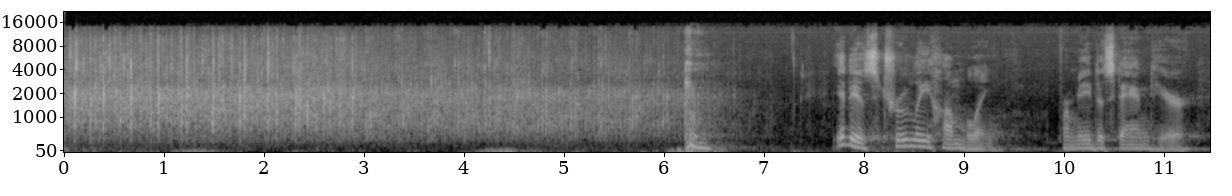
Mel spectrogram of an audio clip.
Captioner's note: applause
